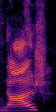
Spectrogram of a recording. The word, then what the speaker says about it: Nagy: My last name is Nagy, like massage.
